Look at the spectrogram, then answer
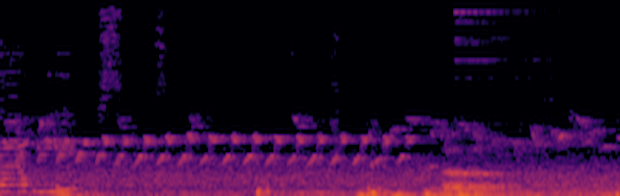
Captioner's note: birds chirping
